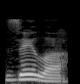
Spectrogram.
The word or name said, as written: zaila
